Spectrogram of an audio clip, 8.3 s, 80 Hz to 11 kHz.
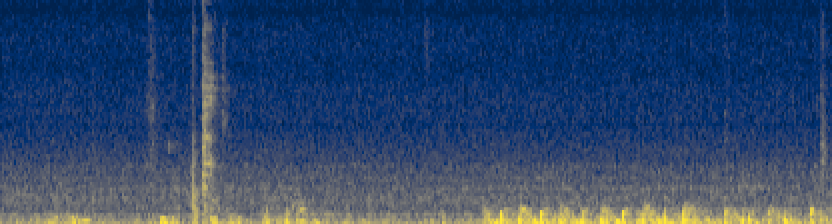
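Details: Fetal heartbeat on ultrasound at 29 weeks of pregnancy: fast, regular whooshing beats, about 145 a minute, emerging after a stretch of muffled noise.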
